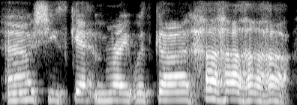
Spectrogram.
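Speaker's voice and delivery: funny jokester voice. Retold or imitated. Cop laughing at her from behind a flashlight, mocking jokester voice. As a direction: imitate a jeering cop, tacking on a mock ha-ha. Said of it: "in a funny jokester voice".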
